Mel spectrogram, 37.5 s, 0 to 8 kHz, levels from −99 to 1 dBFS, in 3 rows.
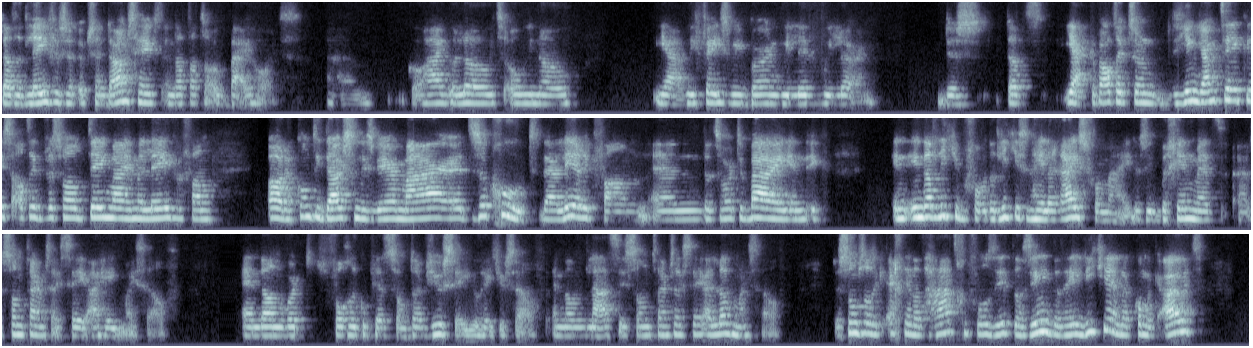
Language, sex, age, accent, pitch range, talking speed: Dutch, female, 20-39, Dutch, 195-230 Hz, 225 wpm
